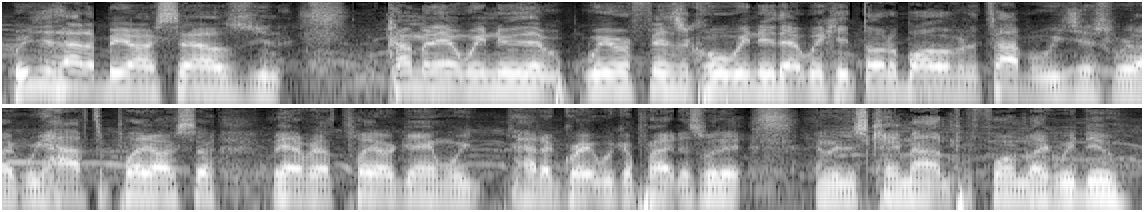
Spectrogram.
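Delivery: loud. Real, not acted. Shouting over crowd noise.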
